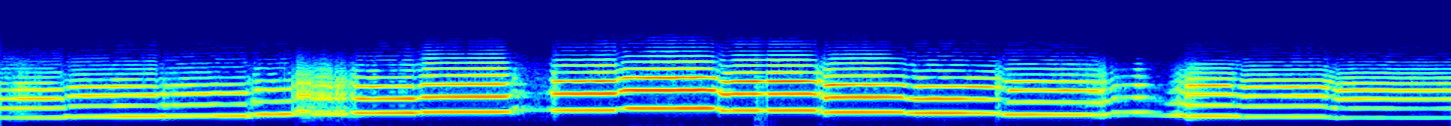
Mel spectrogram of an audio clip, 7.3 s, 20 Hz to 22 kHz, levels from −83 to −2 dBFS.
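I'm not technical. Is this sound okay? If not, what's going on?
No. At about 3.77 to 3.85 s there is a burst of packet loss. A short run of audio never arrived, so the receiver stretched the last sound for about 60 ms while fading it, then resumed with about 60 ms of audio skipped.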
